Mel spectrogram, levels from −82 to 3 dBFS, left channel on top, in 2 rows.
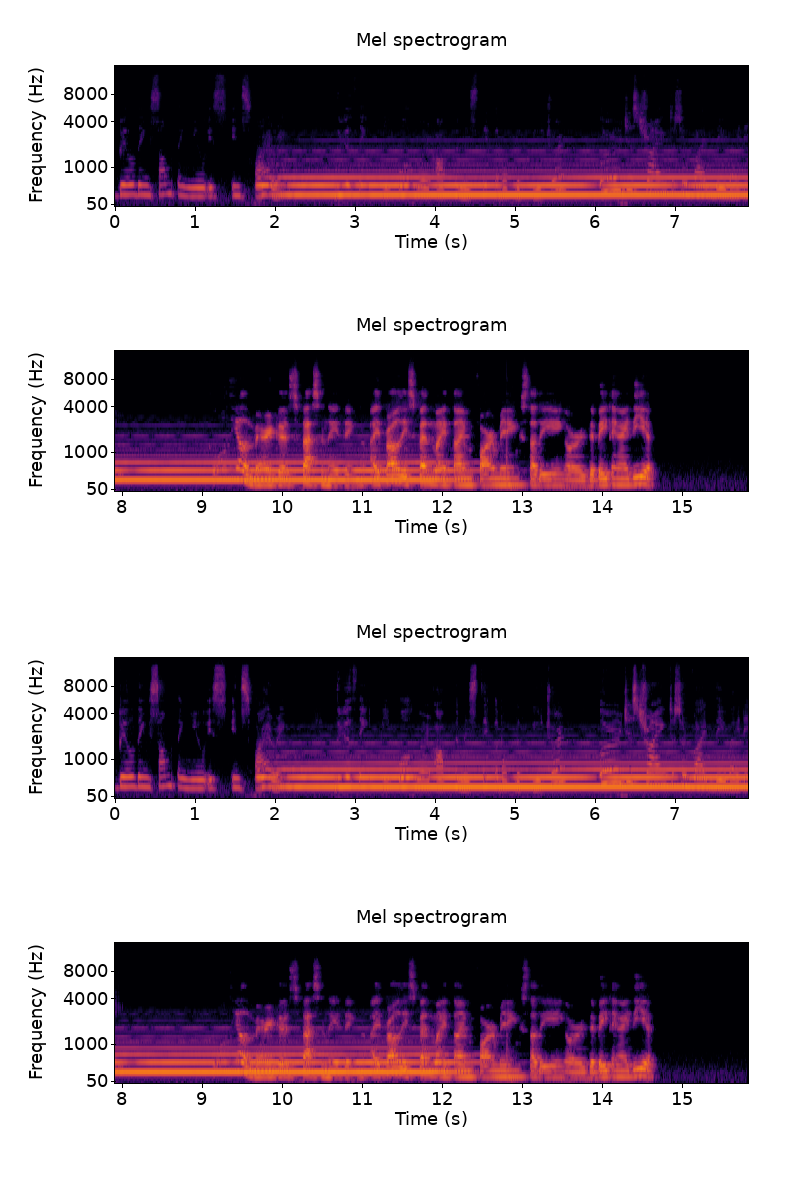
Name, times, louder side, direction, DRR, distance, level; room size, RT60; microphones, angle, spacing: voice 1, 0.0-2.3 2.7-5.7 6.1-8.0, right 2 dB, 45° right, 0.5 m, -38 dB
Organ, 1.8-12.6, right 1 dB, ahead, 0.7 m, -27 dB
voice 2, 9.1-14.6, left 3 dB, 45° left, 0.8 m, -29 dB
3.9 x 2.5 x 2.9 m
head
